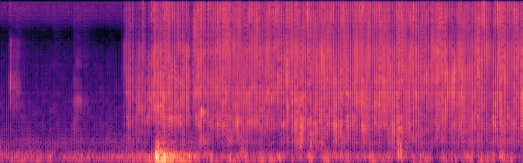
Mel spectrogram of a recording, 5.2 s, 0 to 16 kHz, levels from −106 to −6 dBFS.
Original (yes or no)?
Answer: no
